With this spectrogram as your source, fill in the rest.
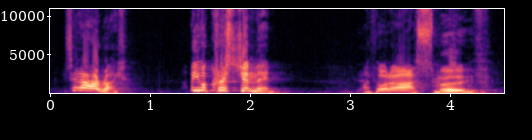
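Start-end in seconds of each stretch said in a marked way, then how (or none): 0.2-2.4 terrible fake Irish accent, higher-pitched. Retelling what a stranger who came up said, in a terrible irish accent. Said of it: "this guy comes up to me with his Irish accent".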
